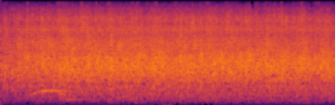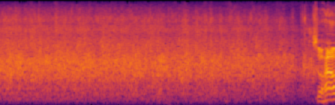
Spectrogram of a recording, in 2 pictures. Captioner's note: applause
